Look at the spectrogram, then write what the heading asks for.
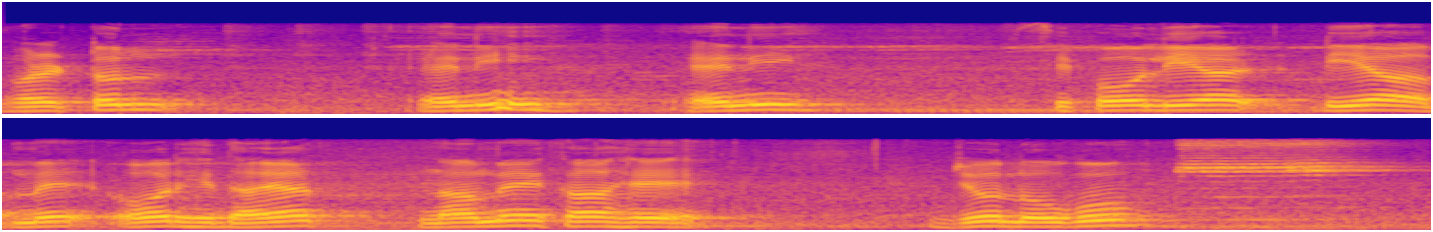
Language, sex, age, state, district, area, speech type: Urdu, male, 18-30, Uttar Pradesh, Rampur, urban, spontaneous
